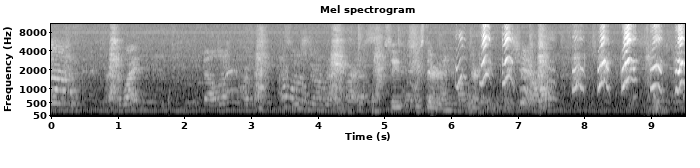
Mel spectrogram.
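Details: Several three-week-old Beagle puppies at the Maryland SPCA bay and howl. Quiet talk and faint whimpers fill the first half, then loud, high, sharply arched yelps burst out in a quick irregular series near the end.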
